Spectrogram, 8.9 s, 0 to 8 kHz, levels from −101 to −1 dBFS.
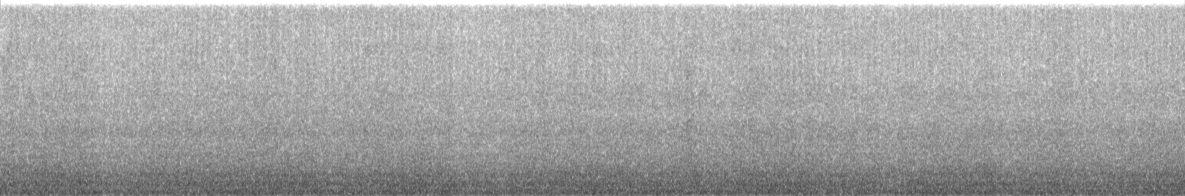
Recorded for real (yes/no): yes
